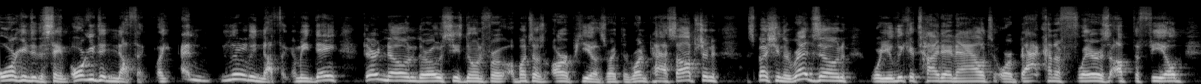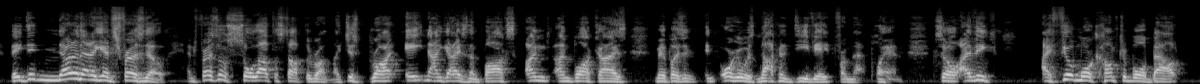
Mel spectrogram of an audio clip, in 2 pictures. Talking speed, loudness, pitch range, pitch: 245 wpm, -19 LUFS, 140-175 Hz, 155 Hz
